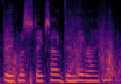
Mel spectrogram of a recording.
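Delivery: slow, lightly put-on cartoonish old-timer voice; Yogi Berra voice. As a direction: drag it out in a mild character voice. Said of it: "That's an impersonation of famous".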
